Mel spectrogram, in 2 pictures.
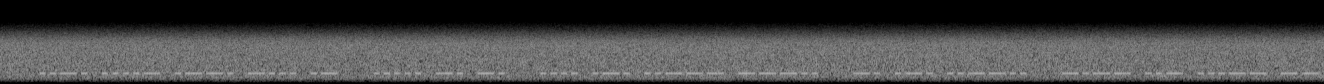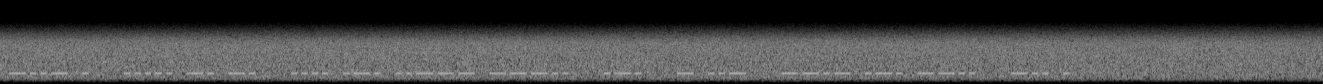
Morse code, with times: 0.4-3.4 F4PBA
3.7-5.0 5NN
5.4-8.2 HR28
8.5-10.3 NR?
10.6-14.1 YU3MXE
14.5-15.8 5NN
16.2-18.9 HR28
19.3-19.7 R
20.0-20.7 TU
21.1-23.0 QRZ
23.4-23.9 DE

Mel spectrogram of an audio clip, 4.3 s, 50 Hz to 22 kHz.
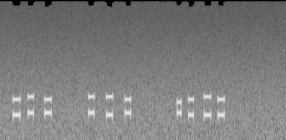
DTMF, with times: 0.2-0.8 265
1.3-2.0 635
2.7-3.4 4232

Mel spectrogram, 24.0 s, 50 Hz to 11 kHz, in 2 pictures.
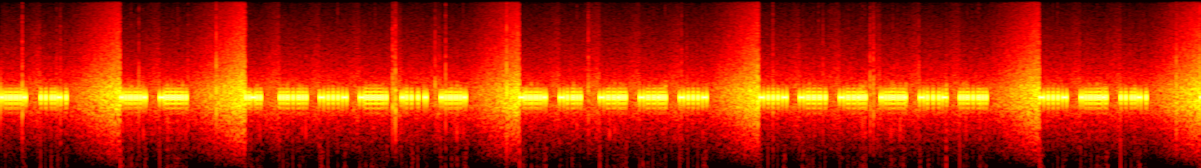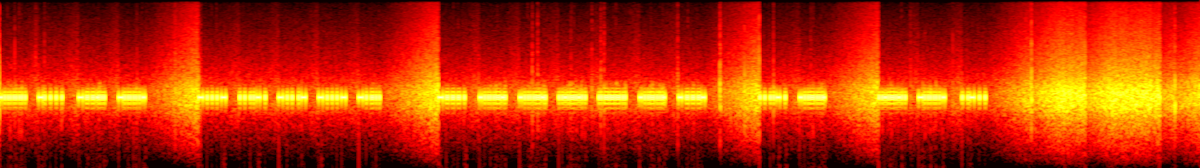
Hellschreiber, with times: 0.0-0.7 …
1.2-1.9 OE
2.4-4.7 IXNEVO
5.2-7.1 DKRRN
7.6-9.9 NPRQHX
10.4-11.5 NGJ
12.0-13.5 CLRD
14.0-15.9 NJMNK
16.4-19.1 PGGZSQA
19.6-20.3 JQ
20.8-21.9 ZDT

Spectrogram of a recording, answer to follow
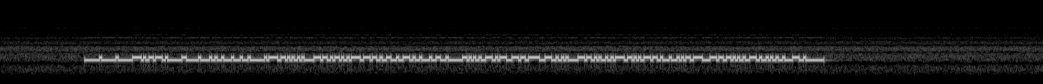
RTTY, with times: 1.8-3.1 VK1ERX
3.3-3.6 DE
3.8-5.1 WA2RAZ
5.3-5.8 TNX
5.9-6.4 FER
6.6-7.1 QSO
7.3-8.1 RAJ,

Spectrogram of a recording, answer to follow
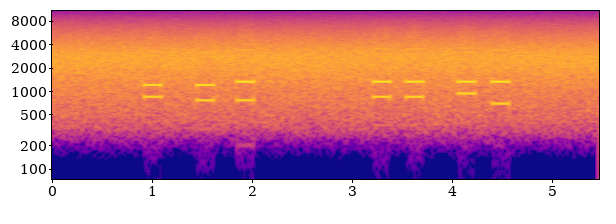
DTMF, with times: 0.9-2.0 745
3.2-4.6 8802

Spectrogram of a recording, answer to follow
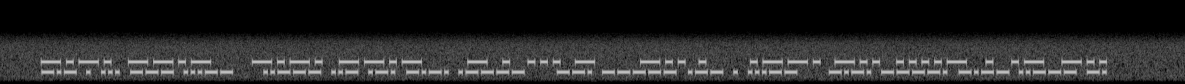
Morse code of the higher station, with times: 0.4-2.1 CQ
2.5-4.2 CQ
4.7-5.9 TEST
6.4-7.1 DE
7.5-11.1 PD4EAD

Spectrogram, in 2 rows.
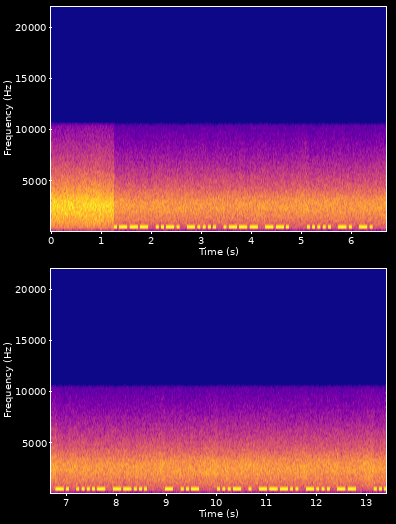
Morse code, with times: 1.3-4.7 JF6JG
5.1-6.4 5NN
6.8-8.6 N47
9.0-9.7 TU
10.0-12.8 VE8BM
13.1-13.4 …

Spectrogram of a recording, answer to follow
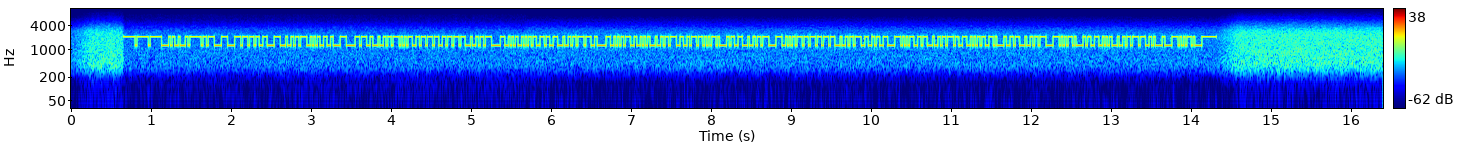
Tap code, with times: none

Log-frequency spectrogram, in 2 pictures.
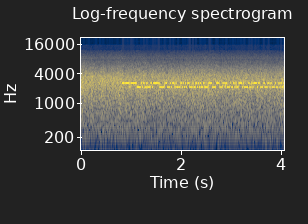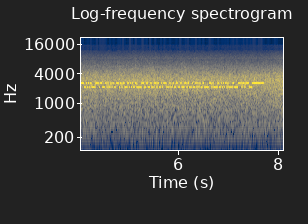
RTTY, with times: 1.6-2.2 THEY
2.3-2.9 SOON
3.1-3.8 BEGAN
4.0-5.8 BROADCASTING
5.9-6.2 IN
6.4-7.6 STEREO.

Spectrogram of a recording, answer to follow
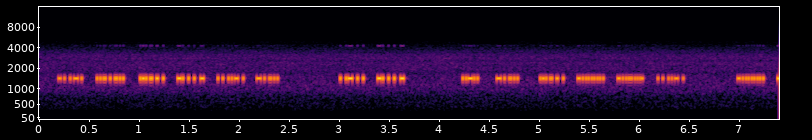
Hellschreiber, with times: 0.2-2.5 4X7UJK
3.0-3.7 TU
4.2-6.5 IK7CQJ
7.0-7.4 …

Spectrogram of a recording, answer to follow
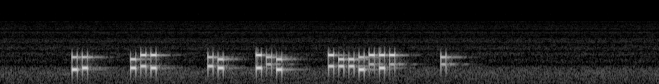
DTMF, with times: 0.7-0.9 25
1.3-1.6 496
2.1-2.2 84
2.6-2.8 601
3.3-3.9 9772#6#
4.4-4.5 0

